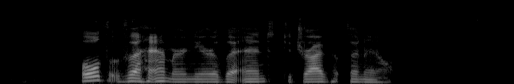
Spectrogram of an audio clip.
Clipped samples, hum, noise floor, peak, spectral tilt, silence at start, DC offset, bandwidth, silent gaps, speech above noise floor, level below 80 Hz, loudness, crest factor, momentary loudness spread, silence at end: under 0.1%; none; -78 dBFS; -20 dBFS; -6 dB/octave; 0.8 s; under 0.1%; 13 kHz; none; 40 dB; -76 dBFS; -38 LUFS; 22 dB; 12 LU; 1.25 s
